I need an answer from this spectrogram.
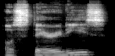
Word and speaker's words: austerities: Past unwholesome actions cannot be exhausted with the performance of piercing atrocities. Am I saying that right? I think the way I pronounce it is austerities.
